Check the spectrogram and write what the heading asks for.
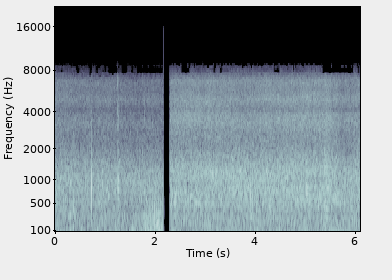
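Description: Steady rushing of water and air on the microphone as a tube raft slides down an enclosed water slide. The sound cuts out completely for an instant about two seconds in.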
